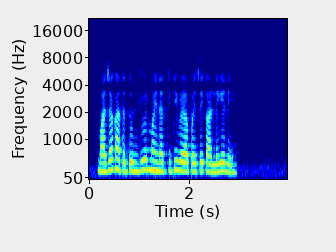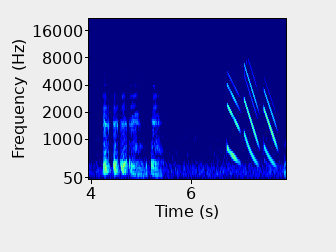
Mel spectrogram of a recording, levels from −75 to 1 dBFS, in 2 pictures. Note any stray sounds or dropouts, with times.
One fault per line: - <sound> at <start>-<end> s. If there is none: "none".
- throat clearing at 4.2-5.5 s
- chirp at 6.7-7.8 s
